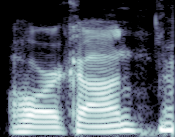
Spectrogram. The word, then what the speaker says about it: Horicon: Horicon? Horicon? – Horicon? – H-O-R. – Yes. – I-C-O-N. How would you pronounce that? – Horicon.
